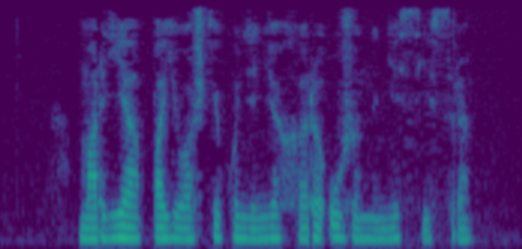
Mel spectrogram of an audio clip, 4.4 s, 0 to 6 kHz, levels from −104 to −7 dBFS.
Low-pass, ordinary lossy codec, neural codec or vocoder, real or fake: 5.4 kHz; MP3, 24 kbps; none; real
